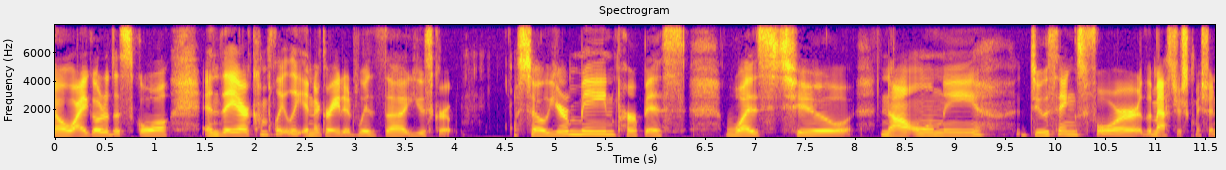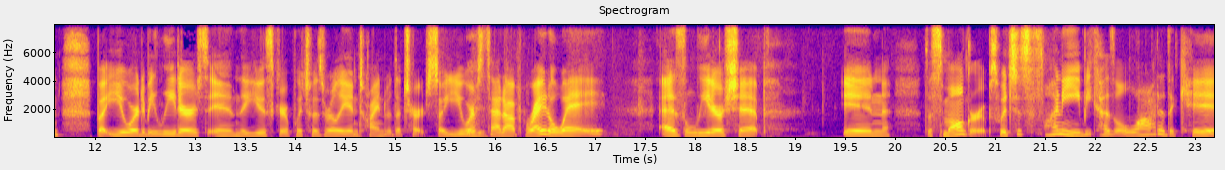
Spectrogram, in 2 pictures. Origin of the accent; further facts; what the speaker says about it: Michigan, United States; moved away as an adult; I was raised in Michigan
